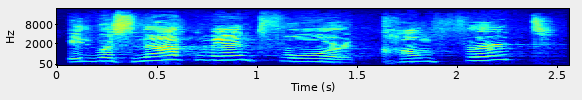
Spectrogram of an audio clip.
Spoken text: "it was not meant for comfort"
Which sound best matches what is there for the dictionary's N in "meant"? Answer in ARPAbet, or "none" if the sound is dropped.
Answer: N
